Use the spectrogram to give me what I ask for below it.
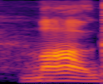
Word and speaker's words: Moog: sound and then these uh how do you pronounce is this m MOG yeah cliff MOG um the old he was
